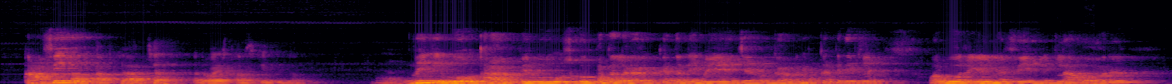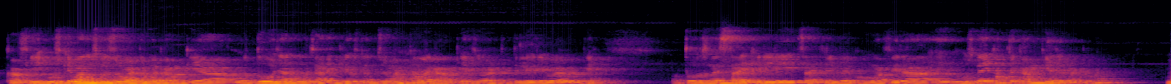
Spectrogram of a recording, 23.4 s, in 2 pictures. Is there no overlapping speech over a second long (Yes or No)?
Yes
